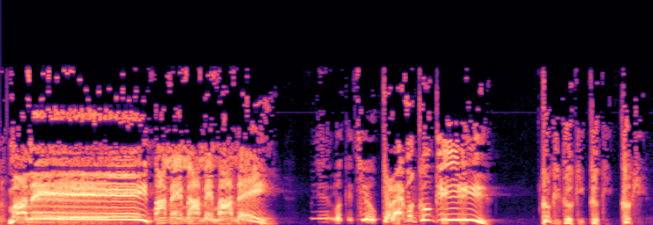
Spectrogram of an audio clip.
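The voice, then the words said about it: Loud yelling child's voice. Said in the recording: “why are you yelling?”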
